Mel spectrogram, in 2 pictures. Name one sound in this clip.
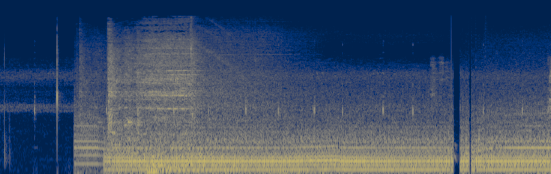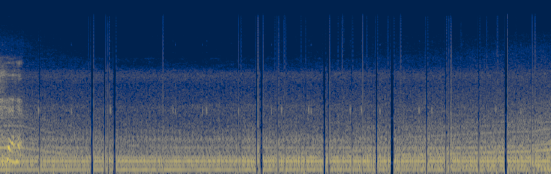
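A car engine starts and idles with a steady low hum.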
